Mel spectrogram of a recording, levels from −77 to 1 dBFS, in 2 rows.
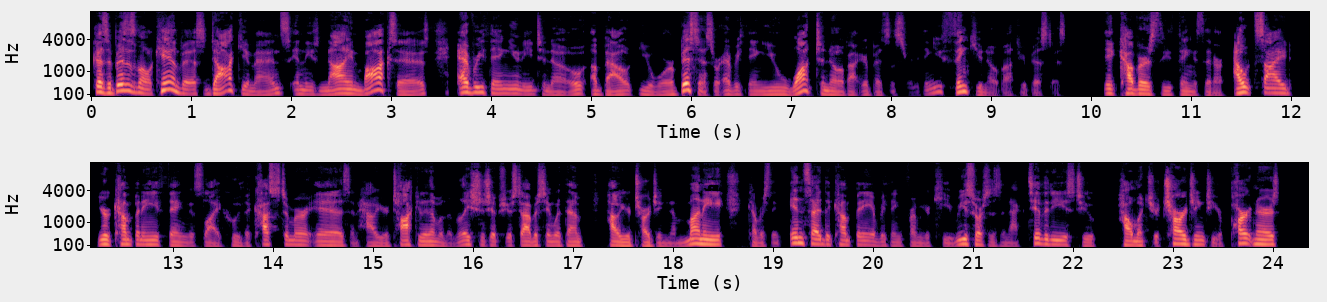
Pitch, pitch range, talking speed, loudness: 110 Hz, 95-130 Hz, 220 wpm, -24 LUFS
